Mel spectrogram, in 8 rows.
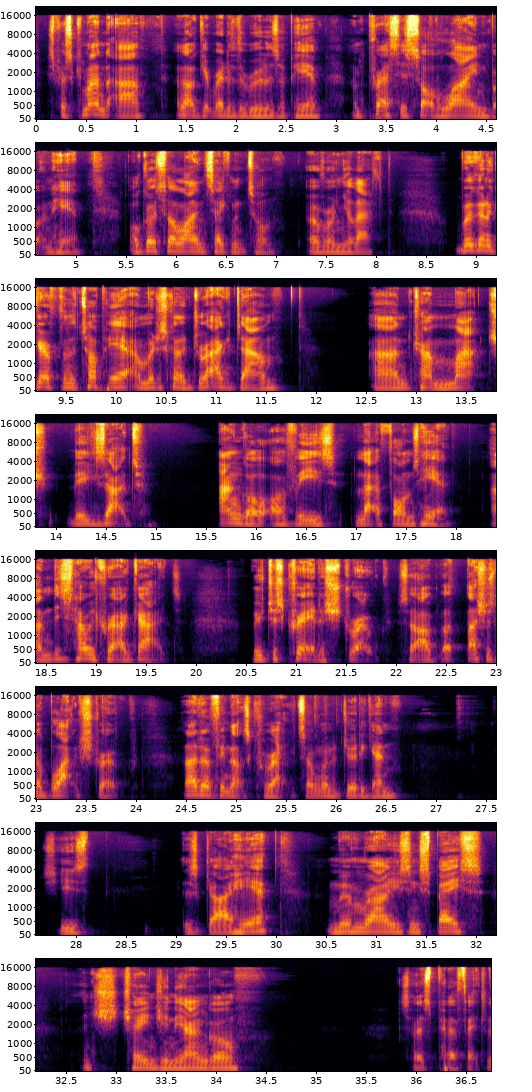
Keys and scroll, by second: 0.5 super+r, 3.9 \, 30.0 space, 36.2 v.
